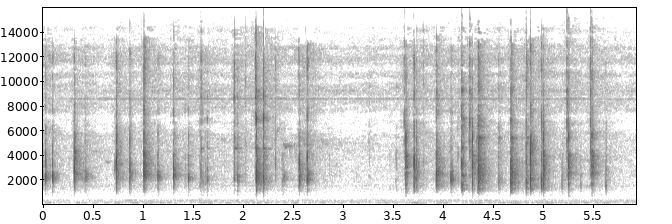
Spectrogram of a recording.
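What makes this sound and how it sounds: Fingertips type fast on a white mechanical keyboard with plastic keycaps, giving bright, short clicky taps around 2 kHz that die away almost instantly. The keystrokes come in quick bursts with brief pauses between them, over a faint low hum.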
